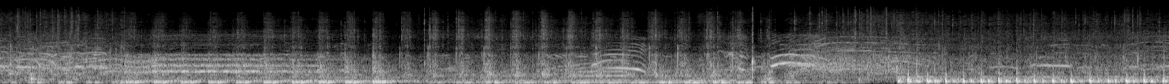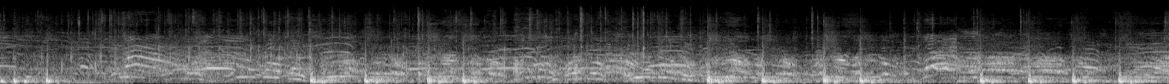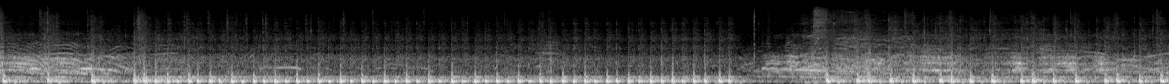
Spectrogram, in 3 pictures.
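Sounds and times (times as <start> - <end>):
crowd shouting and chanting: 0.0 - 27.8, 30.6 - 35.0
music with even beat: 21.4 - 30.8, 31.6 - 35.0.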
